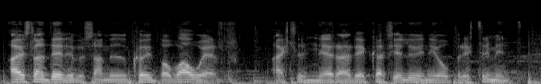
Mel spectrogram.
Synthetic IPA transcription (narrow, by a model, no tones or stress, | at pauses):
ajst̪lant̪ɪɾ̥hɛvʏɾ̥saːmɪðʏmkʰœɥpavaːwɛr̥ | a̰jht̪lʏnɛɾaðrɛːkafjɛːlʏɪnːiowpɾejht̪ɾɪmɪnt̪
